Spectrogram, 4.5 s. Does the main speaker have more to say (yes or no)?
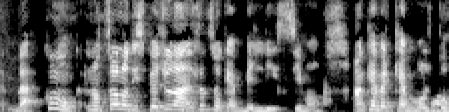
yes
